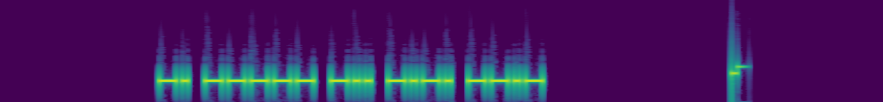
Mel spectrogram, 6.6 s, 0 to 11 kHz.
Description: Morse code, heard as a keyed tone, about 28 wpm, 700 Hz. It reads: N0DCQ
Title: USA Call Signs - 3x Character Spacing - 28wpm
